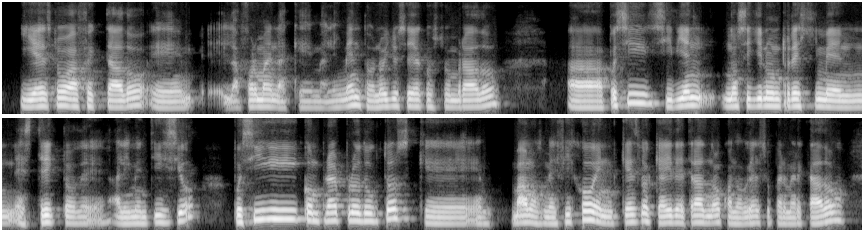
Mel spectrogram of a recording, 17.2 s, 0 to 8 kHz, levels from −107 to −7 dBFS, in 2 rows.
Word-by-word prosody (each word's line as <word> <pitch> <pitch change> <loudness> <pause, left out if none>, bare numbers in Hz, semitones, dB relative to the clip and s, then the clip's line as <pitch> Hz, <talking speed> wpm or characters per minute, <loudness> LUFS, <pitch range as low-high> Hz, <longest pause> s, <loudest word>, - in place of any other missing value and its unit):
y 135 -1 0
esto 145 +2 +3
ha - - +6
afectado, 140 +1 +1
eh, 120 -2 -3 0.3
la - - -7
forma 135 0 +1
en 130 - -2
la 125 - -6
que 120 0 -11
me 120 -1 -10
alimento, 130 +4 -1
¿no?, 130 +2 +1
yo 145 +1 0
estoy 145 0 -1
acostumbrado 130 +5 -1 0.6
a, 125 -1 +2
pues, 150 - +1
sí 205 +3 0
si 195 -10 -4
bien 155 +3 +3
no 140 0 +2
seguir 145 +1 +1
un 145 -1 +4
régimen 135 -3 +1
estricto 125 +2 -1
de, 125 +2 -8
alimenticio, 130 - -2 0.3
pues, 140 -1 +3
sí, 200 +4 +3
comprar 170 -1 +1
productos 170 +6 +1
que, 120 -1 -3 0.2
vamos, 130 -3 +1
me 120 -1 -1
fijo 150 +9 +2
en 130 -5 0
qué 145 - -1
es 145 +1 0
lo 160 -2 0
que 145 - -5
hay 135 +1 +3
detrás, 140 0 +1
¿no?, 140 +1 0
cuando 120 -2 -3
voy 115 - -2
al 130 - -3
supermercado, 120 +9 -2
140 Hz, 165 wpm, -22 LUFS, 125-155 Hz, 0.6 s, ha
